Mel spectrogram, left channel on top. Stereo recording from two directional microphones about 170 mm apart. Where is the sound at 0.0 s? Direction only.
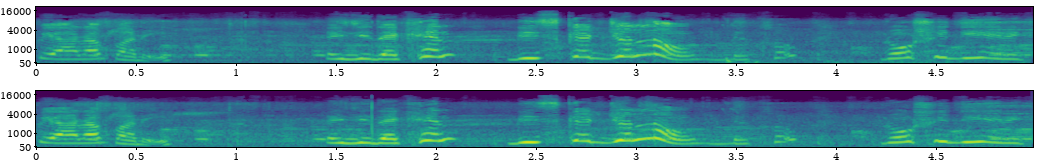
35° right (ahead or behind).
